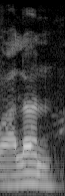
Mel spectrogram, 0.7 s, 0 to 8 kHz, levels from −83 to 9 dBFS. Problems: none marked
